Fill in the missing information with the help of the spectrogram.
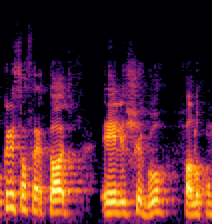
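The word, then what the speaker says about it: Dodd: É um T que é D, o nome dele é D-O-D-D, mas fala T. Essas pronúncias americanas. Tá, o Christopher Todd, ele chegou, falou com o Bolsonaro por mais ou menos 1 hora.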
